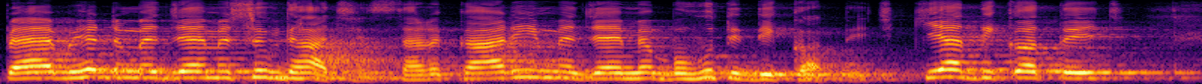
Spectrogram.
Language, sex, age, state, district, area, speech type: Maithili, male, 30-45, Bihar, Madhubani, rural, spontaneous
